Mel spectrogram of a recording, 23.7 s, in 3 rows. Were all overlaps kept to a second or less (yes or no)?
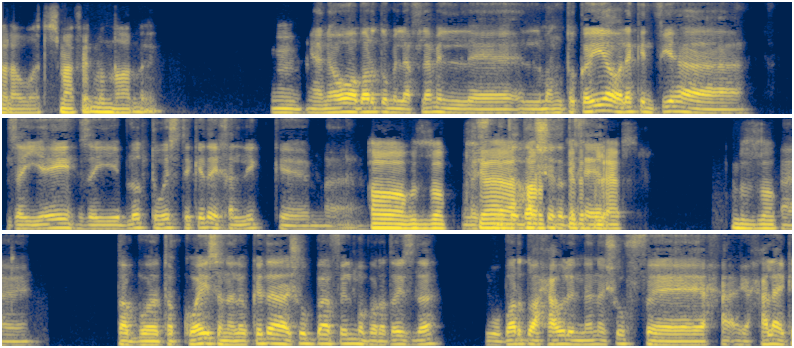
no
